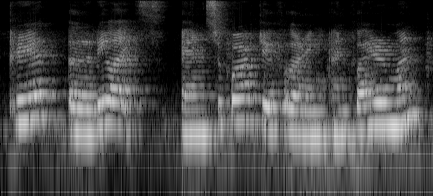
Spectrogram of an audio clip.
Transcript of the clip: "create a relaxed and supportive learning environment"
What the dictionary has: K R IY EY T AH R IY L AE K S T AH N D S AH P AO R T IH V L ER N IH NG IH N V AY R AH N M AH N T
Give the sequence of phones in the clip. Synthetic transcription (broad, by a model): K R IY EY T AH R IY L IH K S AH N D S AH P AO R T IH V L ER IH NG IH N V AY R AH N M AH N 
